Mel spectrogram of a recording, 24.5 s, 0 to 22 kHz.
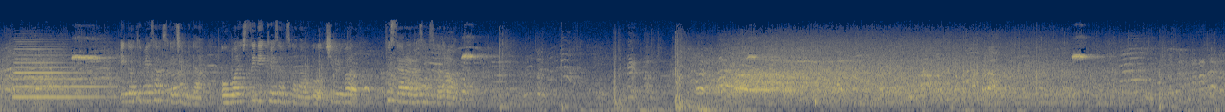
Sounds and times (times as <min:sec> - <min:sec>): Inside, large room or hall: 0:00.0 - 0:24.5.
